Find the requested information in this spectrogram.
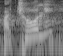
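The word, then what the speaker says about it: Pacioli: nos tuvieron que decir que se pronunciaba pacholi Pero sabemos que es Luca pacholi vemos una imagen y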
